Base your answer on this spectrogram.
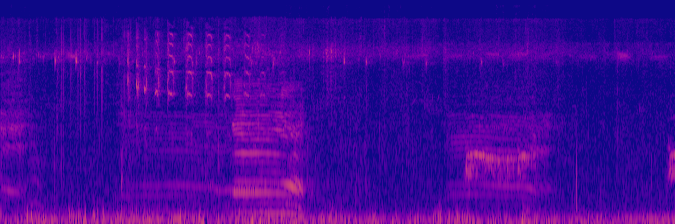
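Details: Hundreds of cows heading to the farm pen in the afternoon; several overlapping moos, one long drawn-out lowing then a shorter one, over constant hoof and field noise with a steady high hiss.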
